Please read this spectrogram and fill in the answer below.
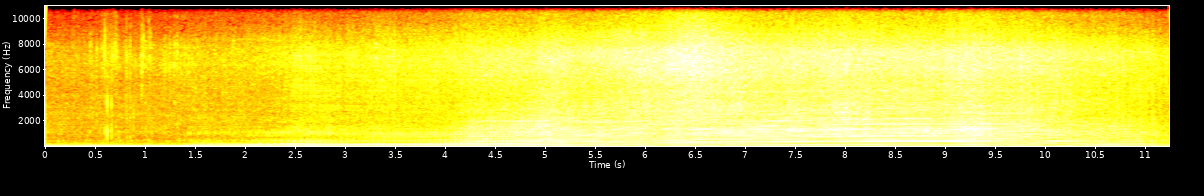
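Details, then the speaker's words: LS-swapped third-gen, not yet dyno tuned, shift kit, selector put in drive; engine pitch climbs steadily with no revs drop, box holds one gear, no upshift or overdrive; TV cable and linkage checked, owner suspects governor gear. "It doesn't seem like it's shifting, if you ask me."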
